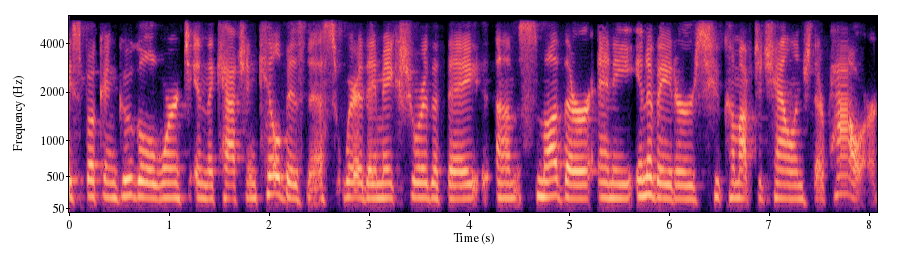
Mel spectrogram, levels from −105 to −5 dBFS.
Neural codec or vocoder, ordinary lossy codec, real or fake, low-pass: none; AAC, 48 kbps; real; 5.4 kHz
